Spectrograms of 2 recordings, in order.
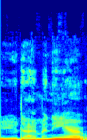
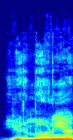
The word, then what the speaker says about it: eudaimonia: to this as flourishing through eudaimonia or eudamonia depending on how you prefer to pronounce and spell that they may also refer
